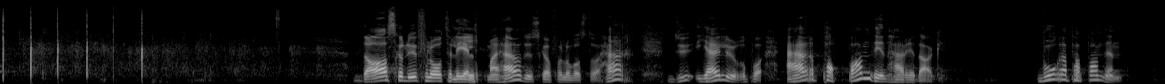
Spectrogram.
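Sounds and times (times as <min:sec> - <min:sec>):
audience clapping: 0:00.0 - 0:04.3
speech: 0:03.6 - 0:09.5, 0:10.4 - 0:11.3.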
